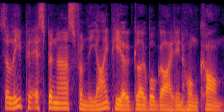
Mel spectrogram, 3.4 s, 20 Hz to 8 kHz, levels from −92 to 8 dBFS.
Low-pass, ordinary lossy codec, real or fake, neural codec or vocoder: 7.2 kHz; MP3, 48 kbps; fake; codec, 16 kHz in and 24 kHz out, 0.8 kbps, FocalCodec, streaming, 65536 codes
